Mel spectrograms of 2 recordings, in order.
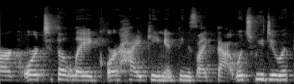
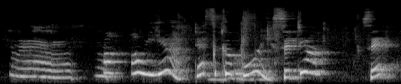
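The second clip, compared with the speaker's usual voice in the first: much higher sing-song praise for a pet; 13 semitones higher, slower than usual. Real, not acted. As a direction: coo at the dog like a proud owner. Praising her dogs.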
